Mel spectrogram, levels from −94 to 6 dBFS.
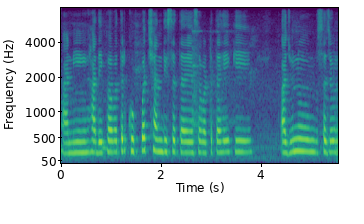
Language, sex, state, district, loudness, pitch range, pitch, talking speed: Marathi, female, Maharashtra, Gondia, -17 LUFS, 210-225 Hz, 220 Hz, 150 wpm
